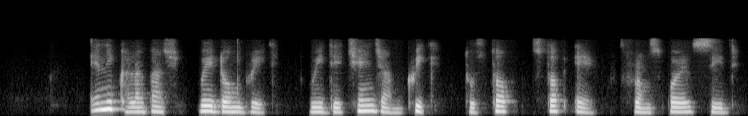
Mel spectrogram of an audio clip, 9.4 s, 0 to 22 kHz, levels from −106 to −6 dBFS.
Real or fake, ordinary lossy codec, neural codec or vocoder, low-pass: fake; Opus, 64 kbps; codec, 16 kHz in and 24 kHz out, 1 kbps, XY-Tokenizer; 5.4 kHz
